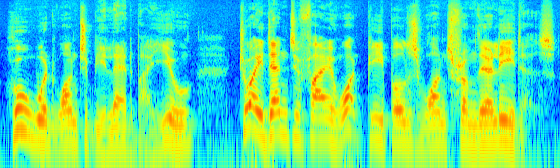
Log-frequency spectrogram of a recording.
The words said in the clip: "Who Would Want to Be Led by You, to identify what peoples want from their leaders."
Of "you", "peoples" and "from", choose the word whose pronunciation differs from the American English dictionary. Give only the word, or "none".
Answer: none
